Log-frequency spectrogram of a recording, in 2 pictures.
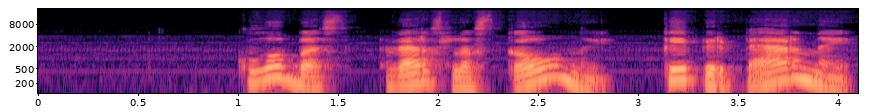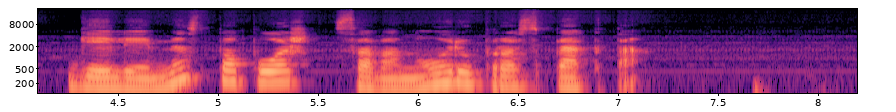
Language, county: Lithuanian, Marijampolė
